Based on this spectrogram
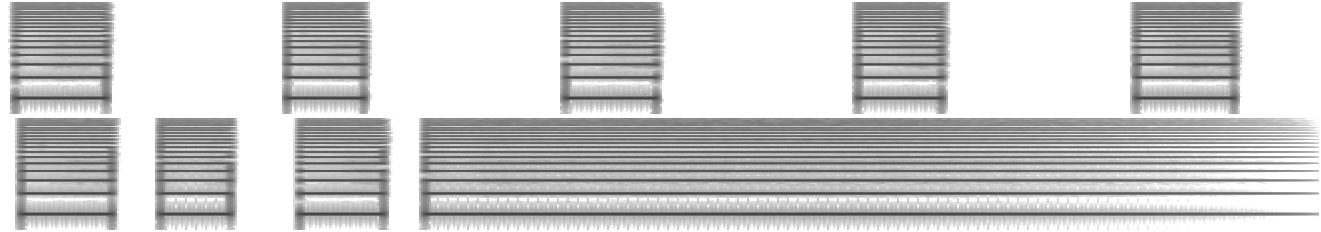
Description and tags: heart stop
atmo, thrill, dramatic, background, bogey, ambiance, drama, soundscape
